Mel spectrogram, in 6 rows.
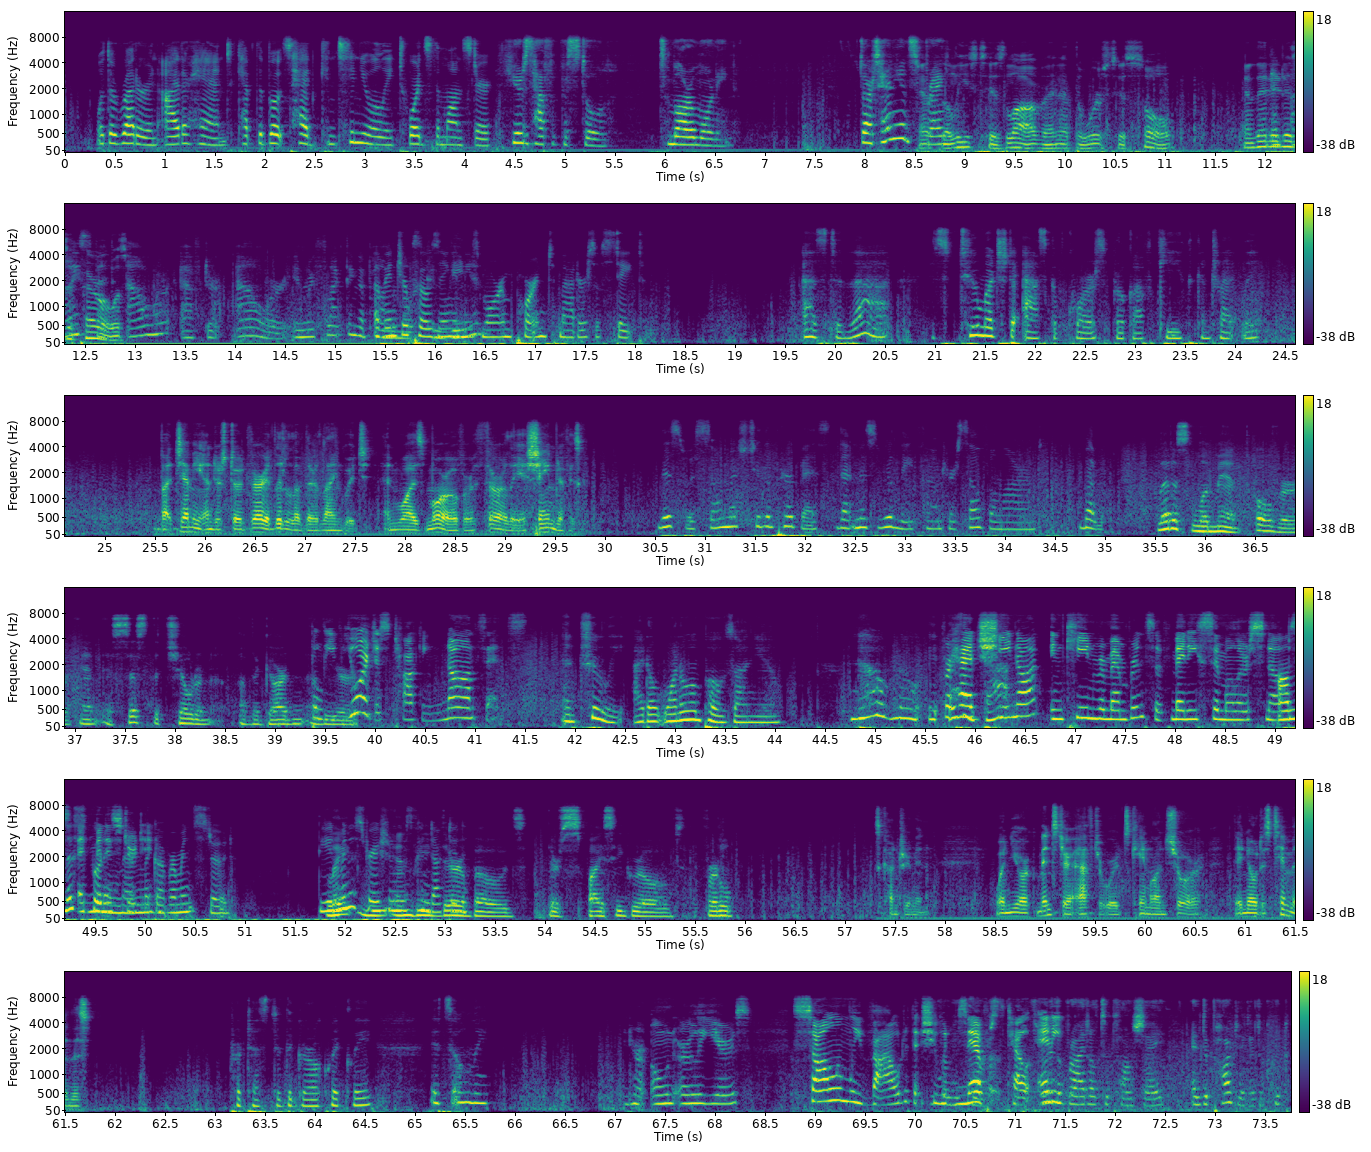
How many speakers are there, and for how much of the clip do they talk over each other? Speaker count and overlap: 10, about 12%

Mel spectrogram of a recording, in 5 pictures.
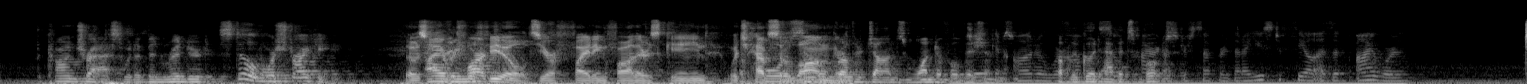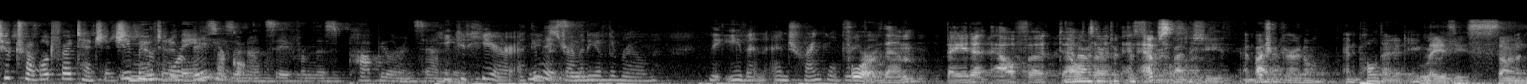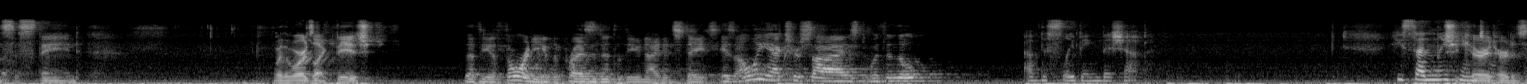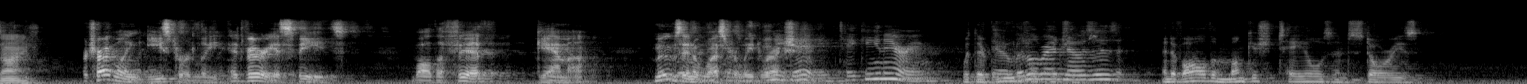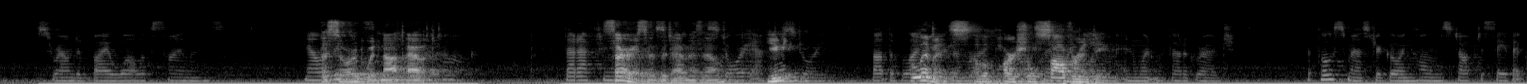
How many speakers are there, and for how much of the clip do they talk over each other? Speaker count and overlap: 9, about 28%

